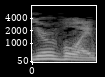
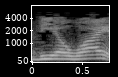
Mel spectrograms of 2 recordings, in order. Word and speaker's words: Yervoy: The brand name is a little easy, Yervoy, Yervoy.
